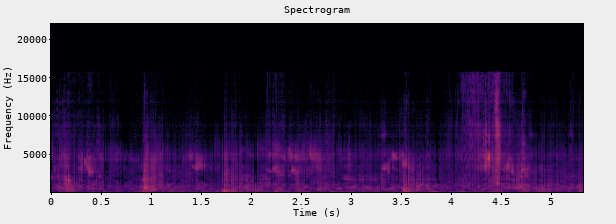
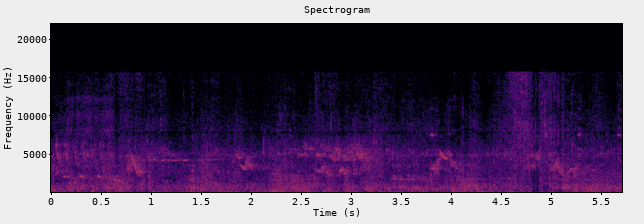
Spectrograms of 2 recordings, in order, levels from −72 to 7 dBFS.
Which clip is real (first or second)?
second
